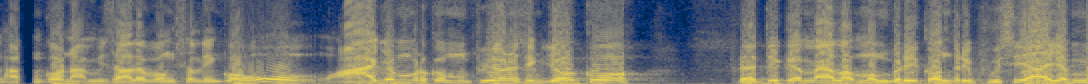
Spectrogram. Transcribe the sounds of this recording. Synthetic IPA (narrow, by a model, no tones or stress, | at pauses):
la̰ŋkɔnaʔmisalwɔŋsəliŋkɔoa̰jəmːərɡ̥ɔməbiɔnɔsɪŋd͡ʒoɡɔ | b̥əɾat̪ikamelɔʔməmbəɾikɔnt̪ɾib̥usiajəm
